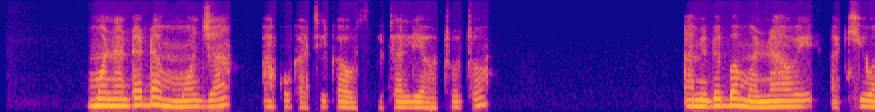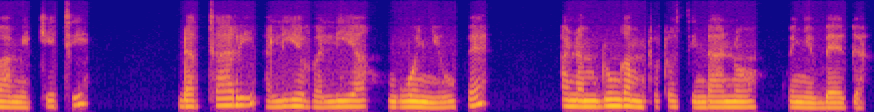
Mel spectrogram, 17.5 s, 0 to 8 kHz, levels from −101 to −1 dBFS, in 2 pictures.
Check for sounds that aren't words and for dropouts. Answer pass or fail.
pass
